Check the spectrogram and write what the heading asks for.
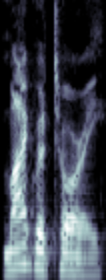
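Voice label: "migratory", British English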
